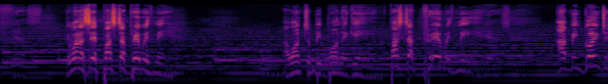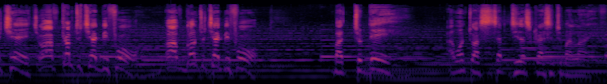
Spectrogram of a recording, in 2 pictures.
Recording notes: Preached at the Qodesh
